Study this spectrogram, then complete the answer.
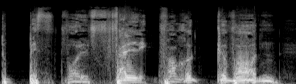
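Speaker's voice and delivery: words spat out as a hiss. The brother threatens him in front of their father; hissed. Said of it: "zischte der Bruder".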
